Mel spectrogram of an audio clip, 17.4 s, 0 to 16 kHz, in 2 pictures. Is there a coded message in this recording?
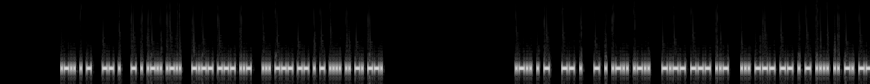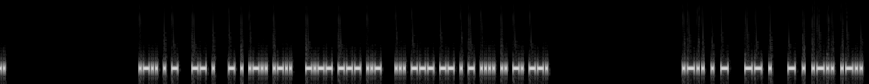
Yes: Morse code from 0.6 to 17.3 s, heard as a keyed tone, about 64 wpm, 700 Hz. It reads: LET ME TELL YOU SOMETHING LET ME TELL YOU SOMETHING LET ME TELL YOU SOMETHING LET ME TELL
